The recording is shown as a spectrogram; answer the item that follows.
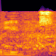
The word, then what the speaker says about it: Linux: eso se pronuncia Linux bueno y Linux lo pronuncio Linux sin embargo si FES Lin no hayuda de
